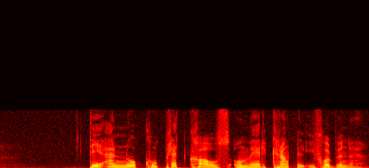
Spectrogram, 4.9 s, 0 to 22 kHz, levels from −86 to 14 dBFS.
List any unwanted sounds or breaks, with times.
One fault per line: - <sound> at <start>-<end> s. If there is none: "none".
- dropout at 3.8-4.0 s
